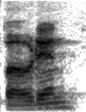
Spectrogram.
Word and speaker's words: Bowden: uh just to clarify you pronounced your last name Bowden not Boden Bowden Bowden okay good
